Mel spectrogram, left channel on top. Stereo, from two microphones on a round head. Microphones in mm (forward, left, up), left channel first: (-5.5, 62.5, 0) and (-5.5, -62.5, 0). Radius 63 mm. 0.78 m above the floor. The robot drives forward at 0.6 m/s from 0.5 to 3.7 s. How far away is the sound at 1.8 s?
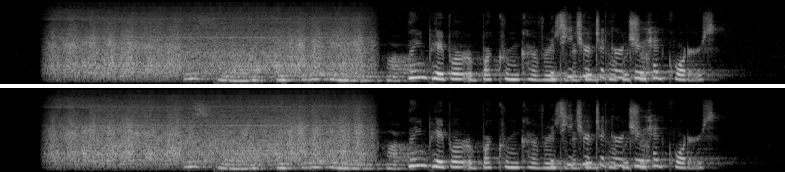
About 6.5 m.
